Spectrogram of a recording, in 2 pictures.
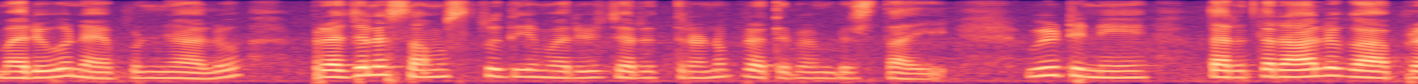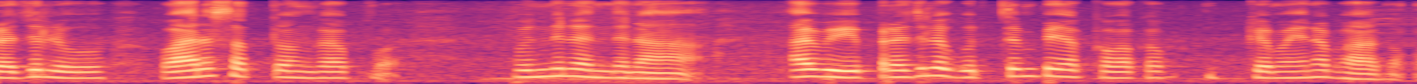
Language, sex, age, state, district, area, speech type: Telugu, female, 60+, Andhra Pradesh, West Godavari, rural, spontaneous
